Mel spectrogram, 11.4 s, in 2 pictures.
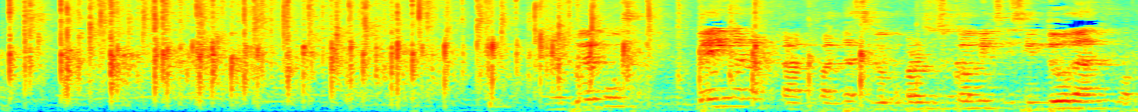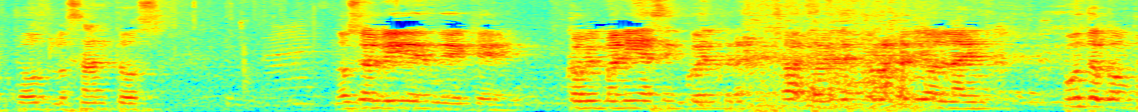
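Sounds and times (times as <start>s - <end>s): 
audience applause at a talk about comics: 0.0s - 4.7s
speech: 2.8s - 6.7s, 7.4s - 11.3s
laughter: 9.2s - 11.3s.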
